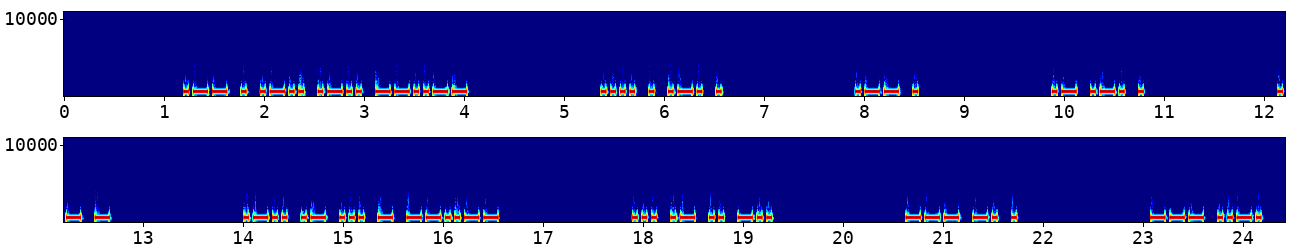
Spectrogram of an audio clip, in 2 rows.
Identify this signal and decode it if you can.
Morse code, heard as a keyed tone, about 25 wpm, 700 Hz. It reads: WELL, HERE WE ARE AT LAST, SAID ONE OF
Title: 4x Word-Spacing - Sentences from Top 300 Words - 25wpm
